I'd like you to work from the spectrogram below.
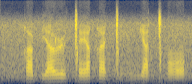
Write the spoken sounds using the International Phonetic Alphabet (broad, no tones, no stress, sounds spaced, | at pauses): q ɤ pʲ a ɭ ɯ ǀ ɛ q e ǀ e̤ ʎ a ǀʰ ɔ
